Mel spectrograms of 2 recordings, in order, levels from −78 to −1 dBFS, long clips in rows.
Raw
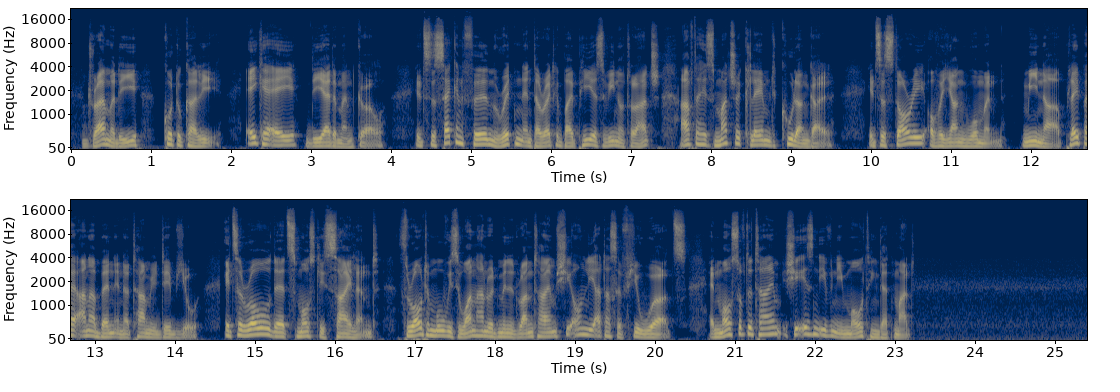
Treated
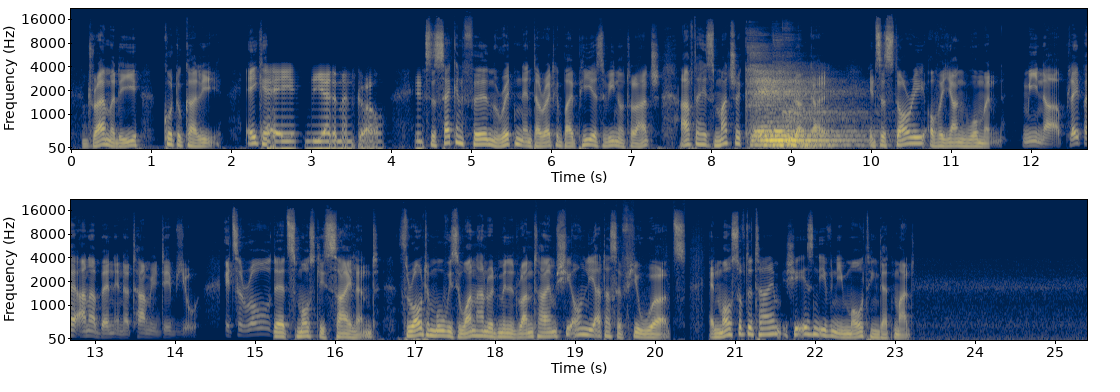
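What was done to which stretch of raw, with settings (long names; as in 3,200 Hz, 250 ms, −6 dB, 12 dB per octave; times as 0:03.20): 0:02.45–0:04.44: one-pitch LPC vocoder at 8 kHz 230 Hz
0:06.57–0:07.41: high-shelf EQ 8,100 Hz −9 dB
0:08.43–0:08.95: thrown reverb, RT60 2.9 s, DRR −11 dB
0:11.47–0:15.23: high-pass filter 310 Hz → 1,300 Hz
0:17.01–0:20.75: centre clipping without the shift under −44.5 dBFS
0:21.31–0:21.91: low-pass filter 1,500 Hz 6 dB per octave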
